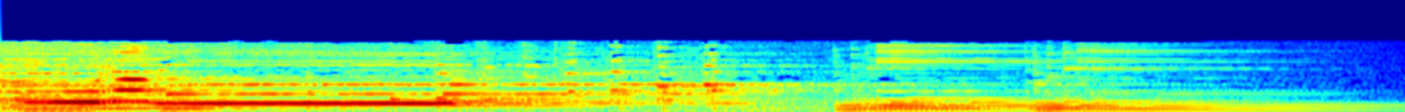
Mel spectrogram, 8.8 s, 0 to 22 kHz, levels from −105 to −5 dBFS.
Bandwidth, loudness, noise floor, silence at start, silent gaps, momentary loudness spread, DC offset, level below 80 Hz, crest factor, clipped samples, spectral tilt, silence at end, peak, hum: 4.8 kHz; -14 LUFS; -48 dBFS; 0 s; none; 21 LU; under 0.1%; -46 dBFS; 16 dB; under 0.1%; -10.5 dB/octave; 0.95 s; 0 dBFS; none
